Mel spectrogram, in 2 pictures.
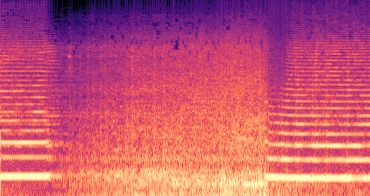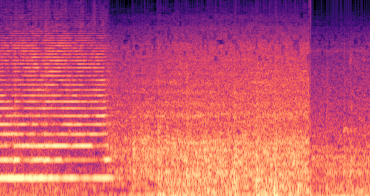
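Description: Indian Railways locomotive horn sounding two loud blasts: one cutting off about half a second in, and a second, slightly lower one of about two seconds near the middle. Under the horn, the passenger train's coaches rumble and clatter over the rail joints as they pass.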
